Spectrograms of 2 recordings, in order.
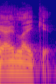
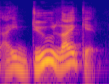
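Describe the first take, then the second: First: Said in the usual way. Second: "do" stressed strongly in "I do like it"; emphatic DO. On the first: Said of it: "for writing, you would just say". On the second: Shown as a demonstration. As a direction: punch the word "do" for emphasis. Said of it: "add do for emphasis".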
